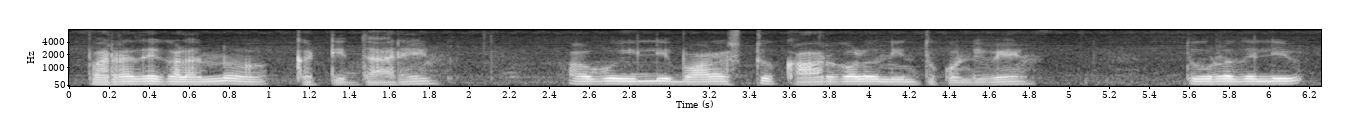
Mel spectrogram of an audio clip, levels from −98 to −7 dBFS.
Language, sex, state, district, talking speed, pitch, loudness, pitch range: Kannada, male, Karnataka, Koppal, 75 wpm, 130 Hz, -17 LUFS, 120-135 Hz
